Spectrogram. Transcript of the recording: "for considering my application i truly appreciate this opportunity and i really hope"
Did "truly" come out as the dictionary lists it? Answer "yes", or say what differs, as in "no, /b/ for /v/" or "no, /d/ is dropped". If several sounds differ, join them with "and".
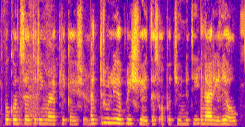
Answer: yes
